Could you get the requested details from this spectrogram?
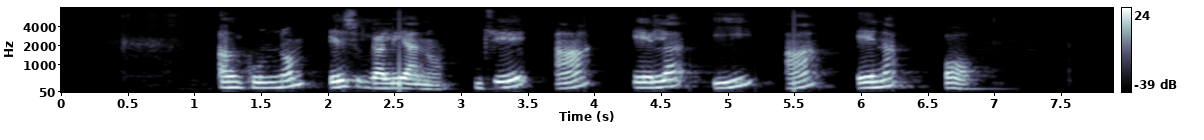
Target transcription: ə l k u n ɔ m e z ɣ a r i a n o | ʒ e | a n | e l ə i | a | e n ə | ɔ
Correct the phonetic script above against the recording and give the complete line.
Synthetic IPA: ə l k u nː ɔ m e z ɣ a l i a n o | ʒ e | a | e l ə i | a | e n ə | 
